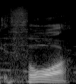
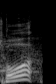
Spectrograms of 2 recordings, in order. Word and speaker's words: Thor: It might be Thor when you're looking at it on paper, but it's pronounced Tor.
